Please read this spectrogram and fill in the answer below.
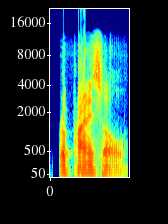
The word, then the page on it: reprisal: American English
